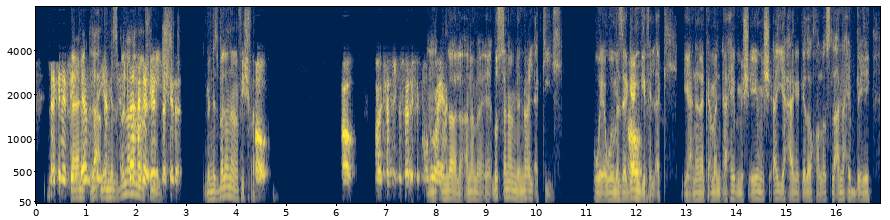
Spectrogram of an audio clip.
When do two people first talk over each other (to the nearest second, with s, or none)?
1 s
